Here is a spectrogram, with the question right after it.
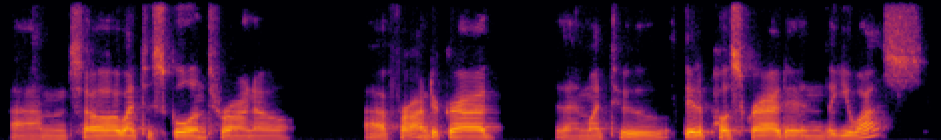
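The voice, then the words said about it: Canadian accent. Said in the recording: “your accent is Canadian”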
